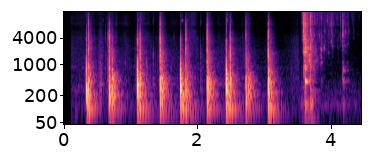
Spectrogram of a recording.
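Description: Sound-effect footsteps of someone running, about nine heavy steps at roughly three a second, followed near the end by a short rushing splash.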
